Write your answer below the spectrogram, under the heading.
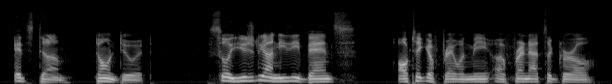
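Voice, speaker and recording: A man with a medium-pitched voice speaks at a moderate pace with ordinary pitch variation in an ordinary speaking voice, the sound dry and close with no echo. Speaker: podcast host. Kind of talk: casual chat. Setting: phone call.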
